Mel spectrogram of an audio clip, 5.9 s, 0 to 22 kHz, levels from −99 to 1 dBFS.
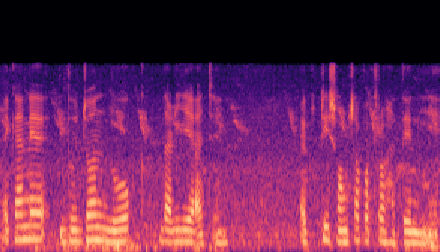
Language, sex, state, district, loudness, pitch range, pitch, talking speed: Bengali, female, Assam, Hailakandi, -14 LUFS, 170-200 Hz, 180 Hz, 90 wpm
